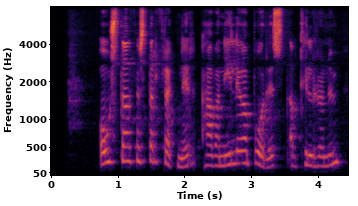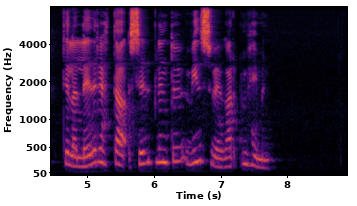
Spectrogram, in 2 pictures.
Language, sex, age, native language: Icelandic, female, 50-59, Icelandic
